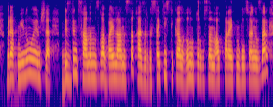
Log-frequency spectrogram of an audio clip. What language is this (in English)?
Kazakh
